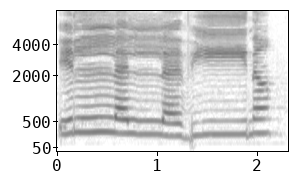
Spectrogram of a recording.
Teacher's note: دونوں لاموں کو ہم باریک ہی پڑھیں گے، ٹھیک ہے، چاہے اس سے پہلے زبر آ جائے یا پیش، اس لیے کہ یہ لفظ اللہ نہیں ہے۔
